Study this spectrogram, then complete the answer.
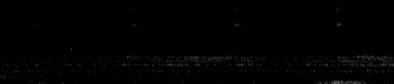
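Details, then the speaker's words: Desaturation testing of an IGBT inverter for a Nissan Leaf motor with a 2.5 V zener, around 150 V: faint sharp ticks about once a second over a quiet hum as desat protection switches off on each test pulse. "this is actually where the um dsats kicking in turning off that's why you see the spike"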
